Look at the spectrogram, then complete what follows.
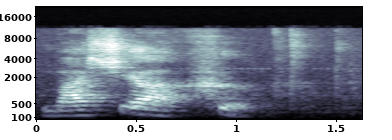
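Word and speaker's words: משיח: 메시아요 메시아 자 그러면 메시아는 이제 그 히브리 발음으로는 마 마 마시아 흐 이렇게 돼요 마쉬아흐 근데이 우리말로는 이게 미시라 이게 편하게 쓴 것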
